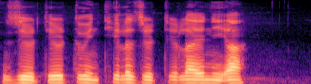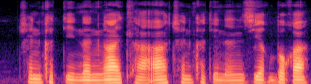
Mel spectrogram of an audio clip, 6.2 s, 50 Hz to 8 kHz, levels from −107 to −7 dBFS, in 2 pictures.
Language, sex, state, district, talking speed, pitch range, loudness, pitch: Mizo, male, Mizoram, Aizawl, 175 wpm, 105-115 Hz, -21 LUFS, 110 Hz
